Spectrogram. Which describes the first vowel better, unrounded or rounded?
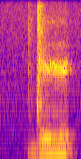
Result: unrounded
